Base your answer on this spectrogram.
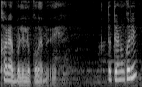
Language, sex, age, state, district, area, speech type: Odia, female, 18-30, Odisha, Kendrapara, urban, spontaneous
